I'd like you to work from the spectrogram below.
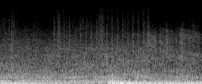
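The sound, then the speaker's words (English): Naval guns boom across the sea: a deep, rumbling low-end roar with one heavier thudding blast swelling up partway through, then settling back into the rumble. “Out across the sea, guns sparkle and boom in all directions.”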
